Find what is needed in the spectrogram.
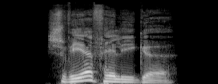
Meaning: inflection of schwerfällig: 1. strong/mixed nominative/accusative feminine singular 2. strong nominative/accusative plural 3. weak nominative all-gender singular
- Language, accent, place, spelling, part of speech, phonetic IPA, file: German, Germany, Berlin, schwerfällige, adjective, [ˈʃveːɐ̯ˌfɛlɪɡə], De-schwerfällige.ogg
